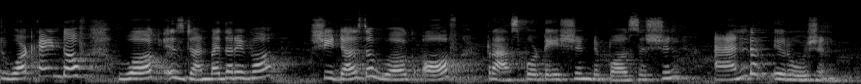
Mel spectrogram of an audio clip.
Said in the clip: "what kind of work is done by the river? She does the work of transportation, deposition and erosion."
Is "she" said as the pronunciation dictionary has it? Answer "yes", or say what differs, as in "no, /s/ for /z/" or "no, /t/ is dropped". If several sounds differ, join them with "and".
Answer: yes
